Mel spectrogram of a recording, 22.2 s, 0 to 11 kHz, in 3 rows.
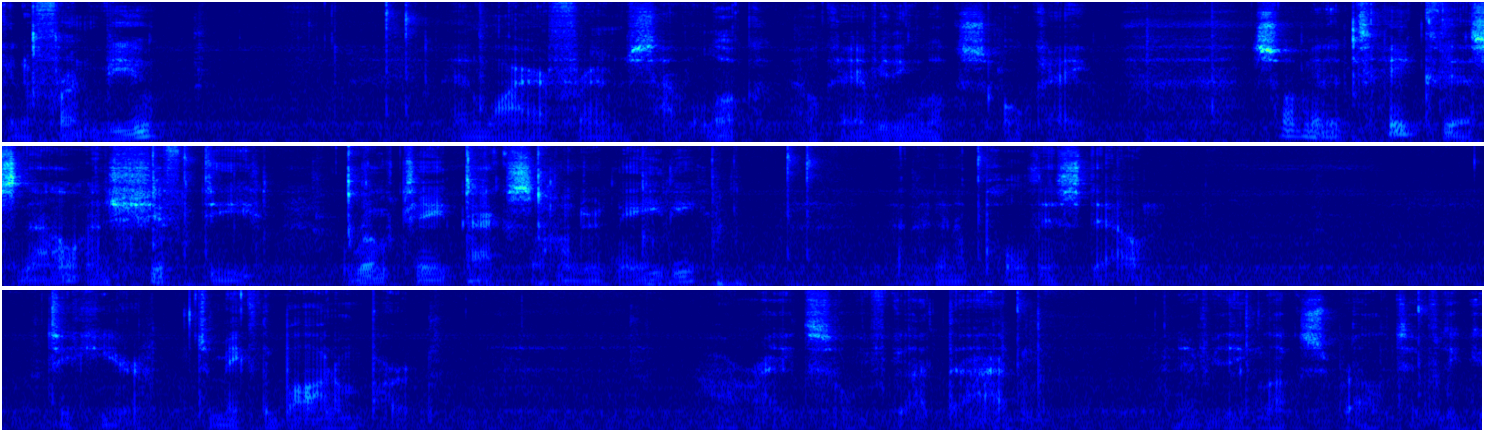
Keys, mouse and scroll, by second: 0.2 z, 2.4-3.3 scroll up 3, 5.7 a, 6.1 scroll down 3, 6.8 shift+middle click, 8.2 shift+d, 9.2 r, 12.3 click, 15.5-16.5 scroll up 3, 16.5-16.9 scroll up 1, 19.4 scroll down 1, 19.9 shift+middle click.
